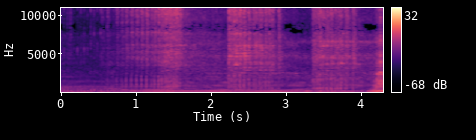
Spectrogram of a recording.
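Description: A motorcycle engine screams as the bike launches away.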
